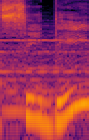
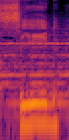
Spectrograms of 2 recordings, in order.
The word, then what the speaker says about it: SeeD: I always said CD, but I see a lot of people on the internet just call it Seed. I always call it CD because you can see the D is capitalized.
